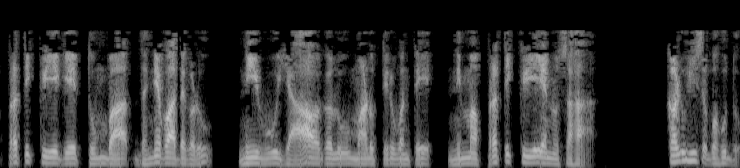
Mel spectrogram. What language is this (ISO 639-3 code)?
kan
